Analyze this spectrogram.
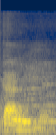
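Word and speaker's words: كلب: Et kalb, al-kalb, c'est le chien. Vous avez vu, si le qaf, tu le prononces en kaf, si c'est qalb, tu dis kalb, tu as changé complètement la signification du mot.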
